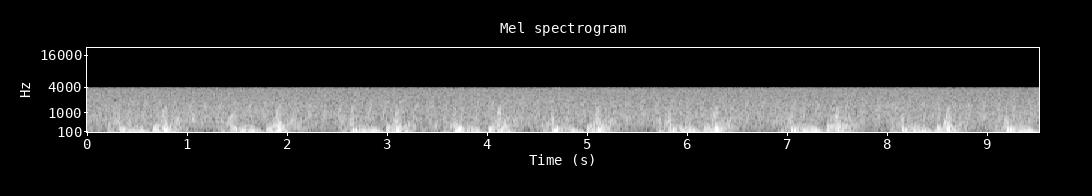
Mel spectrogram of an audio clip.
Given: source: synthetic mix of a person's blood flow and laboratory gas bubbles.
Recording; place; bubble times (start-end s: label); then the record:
Doppler ultrasound of blood flow; precordium
1.03-1.10 s: bubbles
From the record:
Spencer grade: 2 (many but less than half of the cardiac periods contain bubble signals, singularly or in groups); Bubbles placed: only in the low amplitude regions of the cardiac cycle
